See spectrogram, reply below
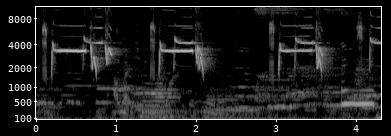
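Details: Ashy tailorbird (prenjak kepala merah) singing while fighting, a singing duel considered good for tutoring other birds: three long flat whistles, each closed by a rapid descending twitter, with a soft tone and quiet background.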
